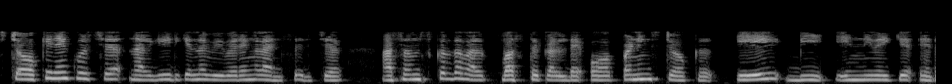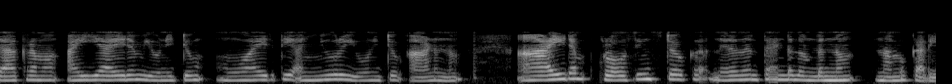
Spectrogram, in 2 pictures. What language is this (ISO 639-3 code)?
mal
